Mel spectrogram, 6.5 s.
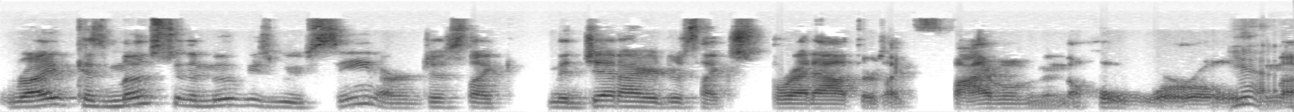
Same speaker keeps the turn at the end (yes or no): no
